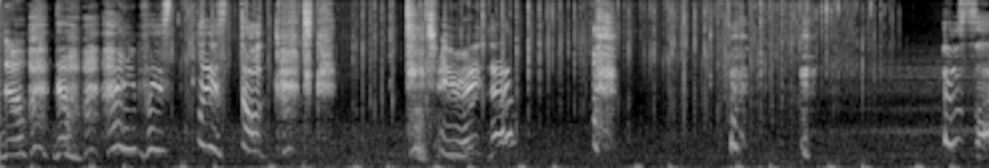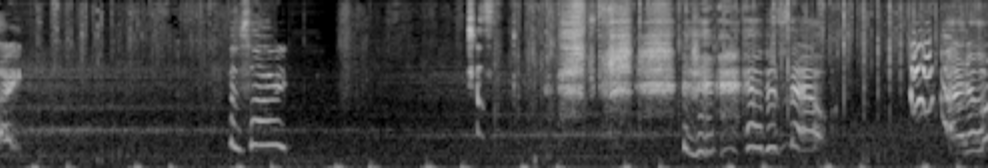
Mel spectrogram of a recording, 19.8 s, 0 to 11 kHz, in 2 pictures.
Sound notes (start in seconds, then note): 7.3 crying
